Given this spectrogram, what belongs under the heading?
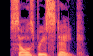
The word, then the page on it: salisbury steak: American English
